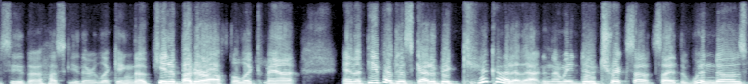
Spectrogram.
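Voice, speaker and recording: A woman's voice: medium pitch, darkish tone, no room sound. Chatty woman telling stories at a talk. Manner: chatty storyteller, laughs often, many fillers. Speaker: therapy animal volunteer giving a club talk. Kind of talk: casual presentation with slides.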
